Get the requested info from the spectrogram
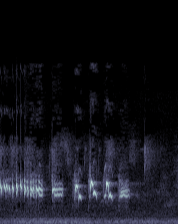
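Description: A European robin sings a brief, high phrase: a quick thin trill, then several clear, warbling notes that rise and fall. A faint low rumble sits underneath.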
